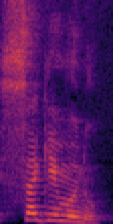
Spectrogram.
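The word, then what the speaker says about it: 提げ物: Ces objets suspendus étaient appelés sagemono. Alors là, encore une fois, je vais vérifier la prononciation.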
